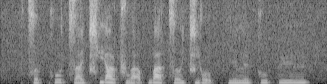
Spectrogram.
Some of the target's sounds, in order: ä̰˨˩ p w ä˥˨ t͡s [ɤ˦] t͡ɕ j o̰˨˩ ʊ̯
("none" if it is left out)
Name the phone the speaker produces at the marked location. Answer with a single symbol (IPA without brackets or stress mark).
ɤ˨˦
